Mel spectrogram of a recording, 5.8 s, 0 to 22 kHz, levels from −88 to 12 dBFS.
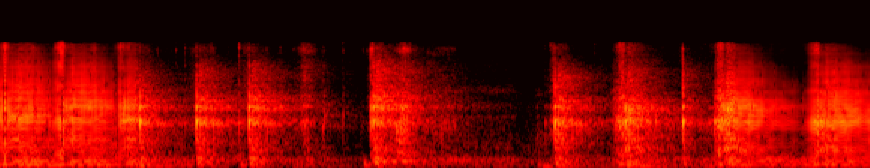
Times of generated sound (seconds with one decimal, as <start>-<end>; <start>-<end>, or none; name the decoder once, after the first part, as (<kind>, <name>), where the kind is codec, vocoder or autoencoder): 0.0-0.9 (vocoder, BigVGAN v2); 4.9-5.8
